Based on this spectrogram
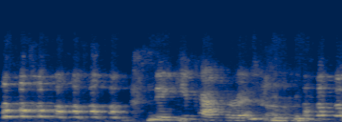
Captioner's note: laughs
